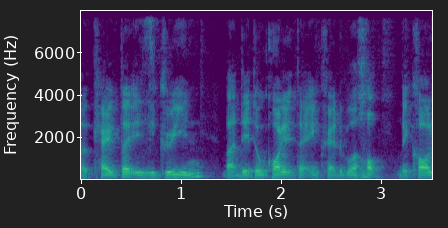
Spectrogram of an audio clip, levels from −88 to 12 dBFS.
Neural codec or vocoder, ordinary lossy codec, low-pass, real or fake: codec, 16 kHz, 2 kbps, FunCodec, trained on LibriTTS, 25 frames a second; none; none; fake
